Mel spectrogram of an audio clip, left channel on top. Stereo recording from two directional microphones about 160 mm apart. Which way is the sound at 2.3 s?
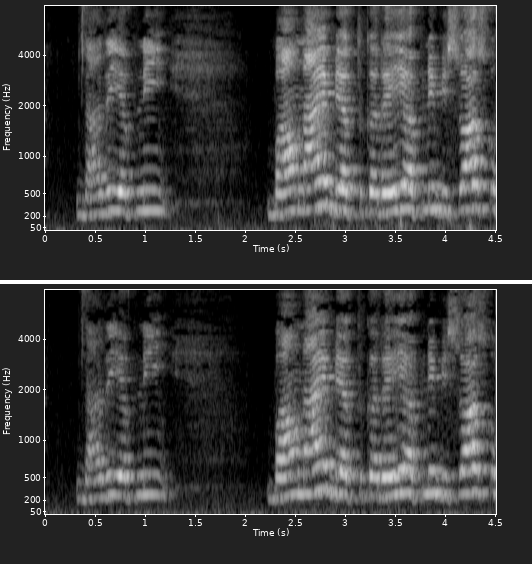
20° right (ahead or behind).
